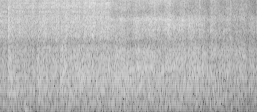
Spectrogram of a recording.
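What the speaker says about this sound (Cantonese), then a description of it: "漁船嘅馬達聲再次響起" Motor of a fishing boat running on a river, a steady close broadband engine drone with a rumbling, slightly rattling texture that holds level throughout, with no voices.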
